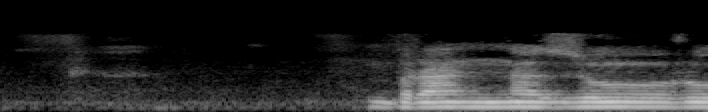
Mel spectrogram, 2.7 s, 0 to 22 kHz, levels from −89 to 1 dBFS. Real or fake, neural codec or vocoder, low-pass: fake; codec, 16 kHz in and 24 kHz out, 1 kbps, XY-Tokenizer; 7.2 kHz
